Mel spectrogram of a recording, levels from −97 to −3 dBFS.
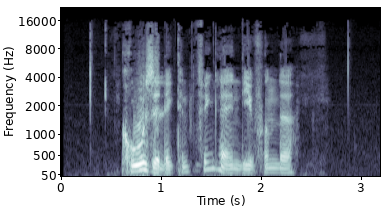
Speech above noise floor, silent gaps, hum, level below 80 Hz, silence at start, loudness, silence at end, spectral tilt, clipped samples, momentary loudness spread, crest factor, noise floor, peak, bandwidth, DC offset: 29 dB; none; none; -48 dBFS; 0.6 s; -14 LUFS; 0.85 s; -4.5 dB/octave; under 0.1%; 19 LU; 16 dB; -43 dBFS; 0 dBFS; 16.5 kHz; under 0.1%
